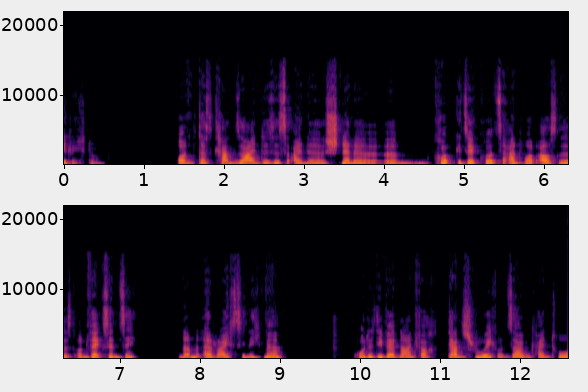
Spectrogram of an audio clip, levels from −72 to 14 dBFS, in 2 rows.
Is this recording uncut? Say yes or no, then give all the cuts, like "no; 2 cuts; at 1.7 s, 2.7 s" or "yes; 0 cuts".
yes; 0 cuts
